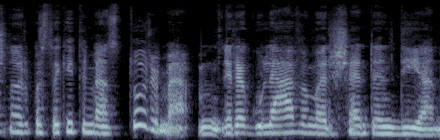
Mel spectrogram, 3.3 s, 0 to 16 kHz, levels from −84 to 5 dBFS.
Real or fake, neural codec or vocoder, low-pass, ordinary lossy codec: fake; vocoder, 44.1 kHz, 128 mel bands, Pupu-Vocoder; 14.4 kHz; AAC, 48 kbps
